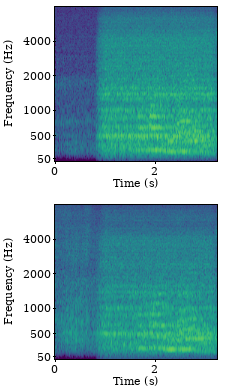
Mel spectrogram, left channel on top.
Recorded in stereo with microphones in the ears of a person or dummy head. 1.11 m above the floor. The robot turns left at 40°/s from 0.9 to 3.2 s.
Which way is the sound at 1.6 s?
70° left.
